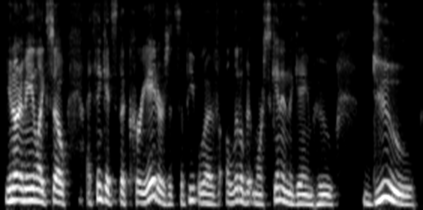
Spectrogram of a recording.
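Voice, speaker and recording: A man's voice: mid-range voice, quick pace. A man from the United States co-hosting a casual business podcast, talking in an easy, agreeable way. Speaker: podcast co-host.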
